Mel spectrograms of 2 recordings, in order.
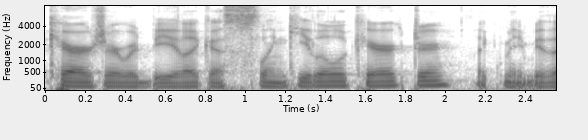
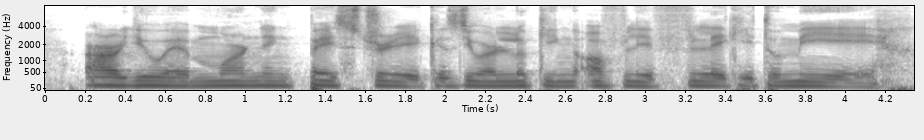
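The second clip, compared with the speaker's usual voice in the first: bad, mock put-on French accent. Voicing a chef character's taunt, joking about the accent: bad put-on French accent. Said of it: "my French accent is unrivaled".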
